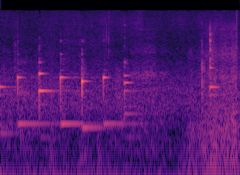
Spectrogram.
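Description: Mobile phone ringtone: a quick marimba-like tune of short notes that plays for about a second and a half, then stops, ahead of a call being answered.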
